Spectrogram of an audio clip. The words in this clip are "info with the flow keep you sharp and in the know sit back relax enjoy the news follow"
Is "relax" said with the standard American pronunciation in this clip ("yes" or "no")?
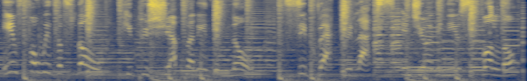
yes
